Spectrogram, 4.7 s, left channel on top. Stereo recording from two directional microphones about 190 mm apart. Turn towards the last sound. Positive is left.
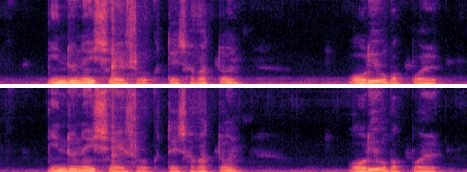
turn(degrees=-20)  # may be behind; listen again after turning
